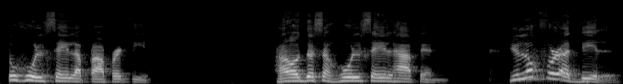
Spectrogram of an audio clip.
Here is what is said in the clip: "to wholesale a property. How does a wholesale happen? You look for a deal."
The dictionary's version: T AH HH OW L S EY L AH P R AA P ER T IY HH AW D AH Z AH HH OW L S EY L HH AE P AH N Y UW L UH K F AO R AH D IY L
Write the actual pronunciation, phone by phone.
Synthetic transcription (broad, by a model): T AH HH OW L S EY L AH P R AA P ER T IY HH AW D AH S AH HH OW L S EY L HH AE P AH N Y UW L UH K F AO R AH D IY L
